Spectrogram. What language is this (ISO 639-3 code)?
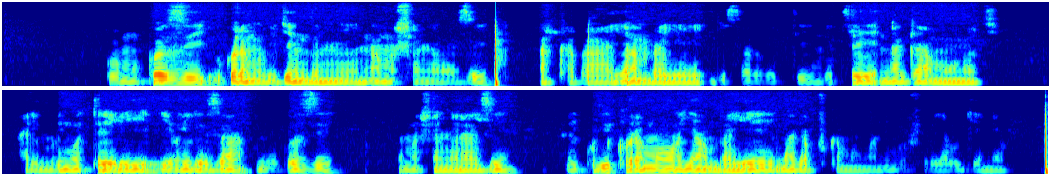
kin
